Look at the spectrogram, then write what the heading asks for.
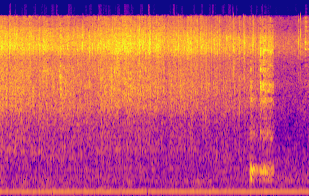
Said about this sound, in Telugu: మీరు కొంచెం ఆయిల్ వేసుకోండి ప్యాన్ మీద, సో అలా అయితే అంటుకోకుండా ఉంటుంది.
